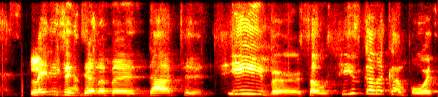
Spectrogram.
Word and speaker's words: Chever: So, my last name is pronounced chver. Like I overachiever.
